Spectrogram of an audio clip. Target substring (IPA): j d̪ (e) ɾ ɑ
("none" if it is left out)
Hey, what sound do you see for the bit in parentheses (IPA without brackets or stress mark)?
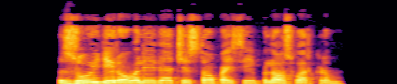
e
